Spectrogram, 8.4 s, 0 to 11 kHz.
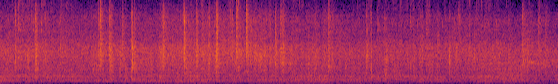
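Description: Track works with a Renfe series 592 diesel railcar passing slowly: a steady machine and engine rumble from the railcar and a track maintenance machine at work, with a run of sharp clicks, densest in the first half.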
